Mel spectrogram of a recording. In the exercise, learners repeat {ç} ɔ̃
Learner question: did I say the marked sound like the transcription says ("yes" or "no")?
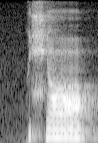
yes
